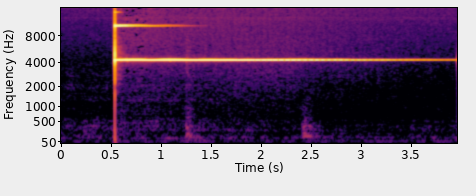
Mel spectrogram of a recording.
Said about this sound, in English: And here comes the bell.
